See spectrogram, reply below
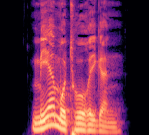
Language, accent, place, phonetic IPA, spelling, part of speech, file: German, Germany, Berlin, [ˈmeːɐ̯moˌtoːʁɪɡn̩], mehrmotorigen, adjective, De-mehrmotorigen.ogg
- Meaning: inflection of mehrmotorig: 1. strong genitive masculine/neuter singular 2. weak/mixed genitive/dative all-gender singular 3. strong/weak/mixed accusative masculine singular 4. strong dative plural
